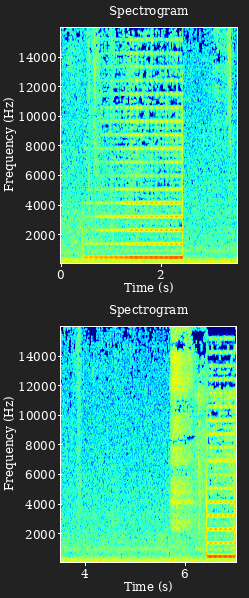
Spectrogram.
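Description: Ringback tone of an outgoing telephone call. A long, steady electronic ring sounds, then a few seconds of quiet line hiss, then a second ring that is cut off at the end.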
